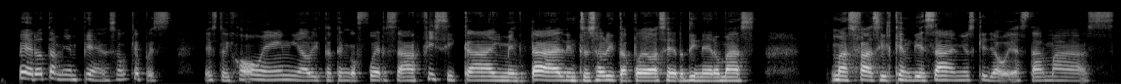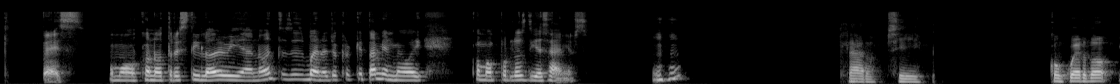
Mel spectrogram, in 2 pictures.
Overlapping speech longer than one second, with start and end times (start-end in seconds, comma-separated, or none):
none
